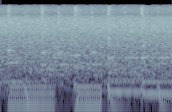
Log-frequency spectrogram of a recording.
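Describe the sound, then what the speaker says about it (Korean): A large artificial waterfall channelled through a cut in the rock walls of a Zhangjiajie canyon roars as a steady, dense rush of falling water, with a low rumbling thud that pulses irregularly underneath. "커다란 폭포가 장관을 이루고 있는데요. 암벽 사이에 수로를 뚫어 만든 인공 폭포입니다."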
